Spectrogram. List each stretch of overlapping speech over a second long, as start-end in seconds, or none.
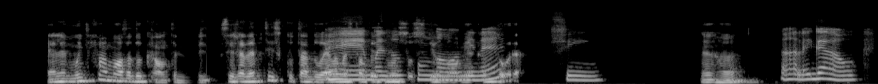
3.2-5.1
